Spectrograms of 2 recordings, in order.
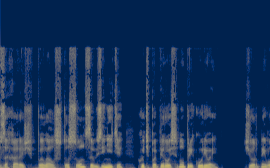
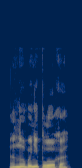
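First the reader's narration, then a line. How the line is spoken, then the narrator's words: Sympathetic sigh. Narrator (Russian): сочувственно вздохнул Иван Кузьмич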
